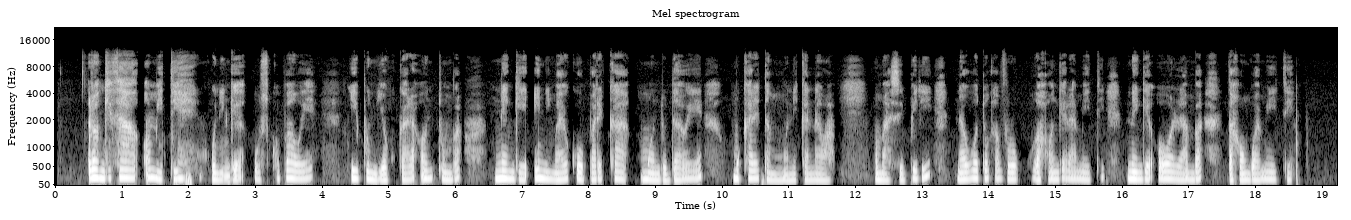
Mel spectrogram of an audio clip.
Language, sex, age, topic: Oshiwambo, female, 25-35, agriculture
